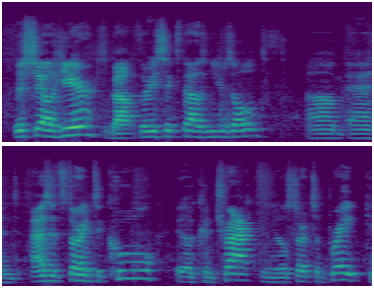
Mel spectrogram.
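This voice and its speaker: A man's voice: mid-range voice, pushed and bright. Echoing male cave guide, distant from the mic. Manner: echoing cave guide, informal teacherly explaining; jokey asides. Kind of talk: guided tour talk, explaining and questioning the group. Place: inside a lava tube cave. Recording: echoey cave, distant mic, faint noise.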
